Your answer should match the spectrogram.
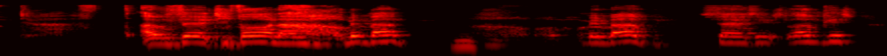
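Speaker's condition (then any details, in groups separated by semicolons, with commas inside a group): Cerebral palsy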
